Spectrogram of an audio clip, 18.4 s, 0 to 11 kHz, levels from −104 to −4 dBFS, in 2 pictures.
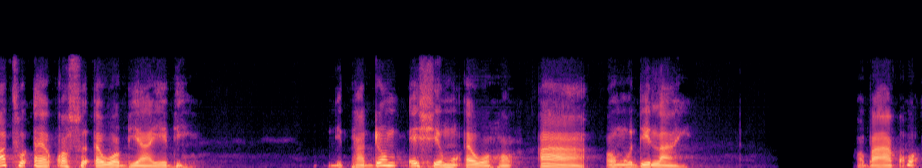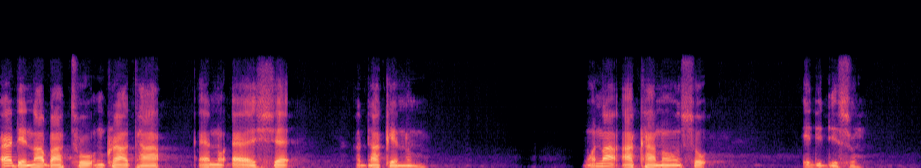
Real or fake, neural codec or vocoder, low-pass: fake; codec, 16 kHz, 4 kbps, FunCodec, trained on LibriTTS, 50 frames a second; 7.2 kHz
